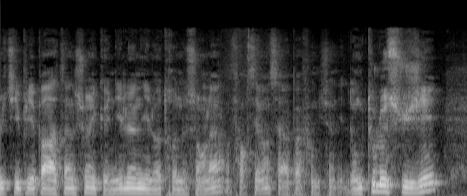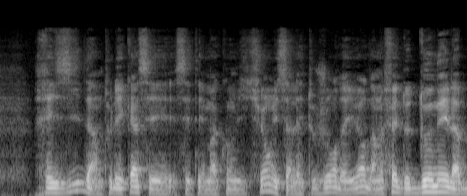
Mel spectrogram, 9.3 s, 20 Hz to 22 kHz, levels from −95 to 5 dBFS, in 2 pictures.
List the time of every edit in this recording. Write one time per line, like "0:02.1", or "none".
none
